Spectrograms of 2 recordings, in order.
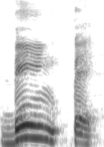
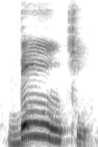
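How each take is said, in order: First: The final vowel sounds like 'eh'. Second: The final vowel sounds like 'ee'. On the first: "Se fosse no, no latim, a gente pronunciaria dente" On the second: "a gente pronuncia como se tivesse um I no final"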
